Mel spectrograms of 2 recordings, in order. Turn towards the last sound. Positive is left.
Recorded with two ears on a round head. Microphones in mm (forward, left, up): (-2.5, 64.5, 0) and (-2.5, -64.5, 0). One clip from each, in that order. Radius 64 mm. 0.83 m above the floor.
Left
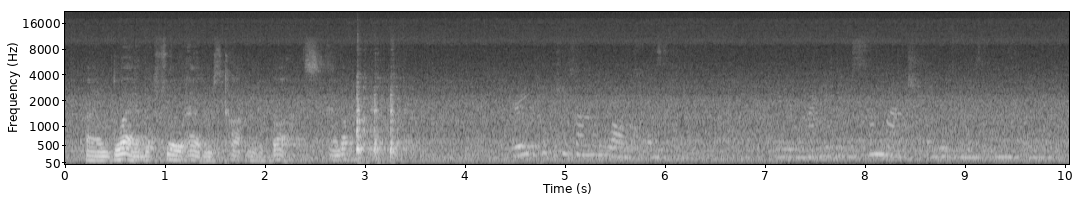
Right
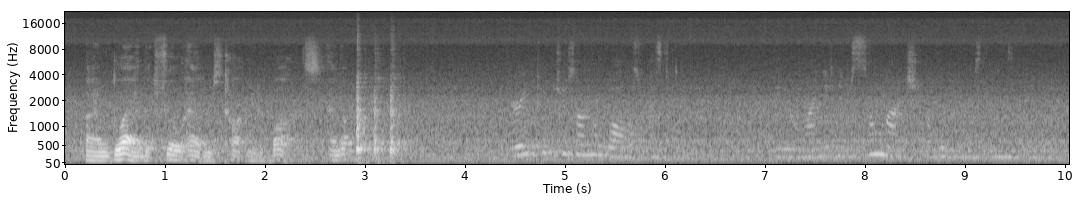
turn(degrees=-45)  # may be behind; listen again after turning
